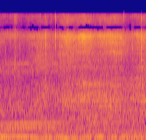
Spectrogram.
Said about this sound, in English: Okay, traffic.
